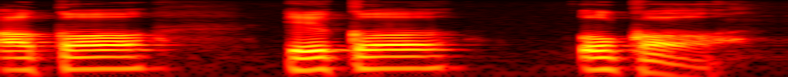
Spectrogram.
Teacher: نقطے والے قاف جب ساکن ہوگا تو اس میں قلقلہ خوب ظاہر ہوگا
